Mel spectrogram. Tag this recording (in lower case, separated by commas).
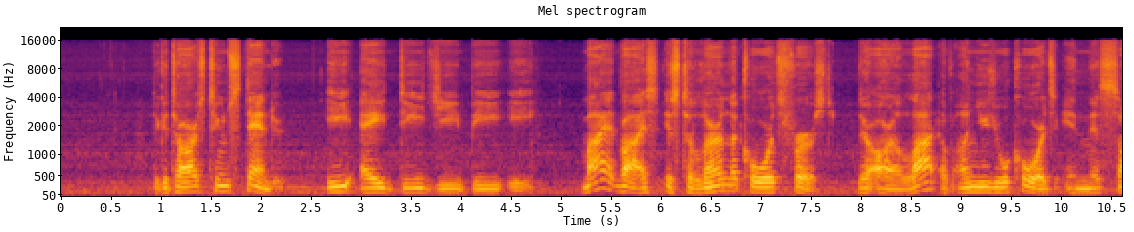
speech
